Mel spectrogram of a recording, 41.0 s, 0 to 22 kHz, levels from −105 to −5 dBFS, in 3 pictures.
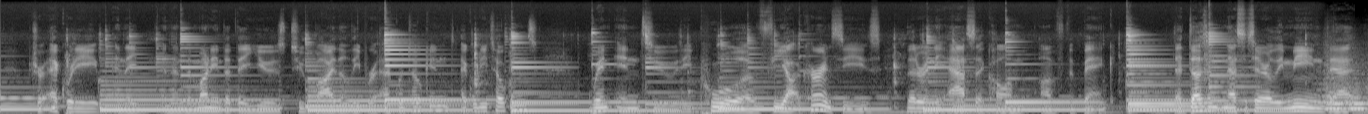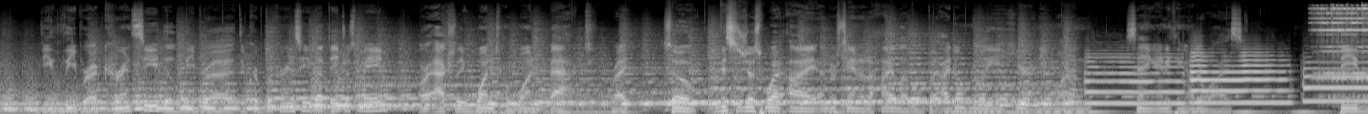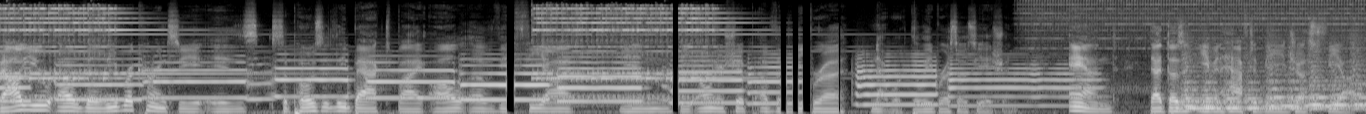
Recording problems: alarms or sirens; very loud; throughout; as loud as the speech
background music; very loud; throughout; 2 dB above the speech
choppy; very; from 32 to 36 s; 10% of the speech affected

